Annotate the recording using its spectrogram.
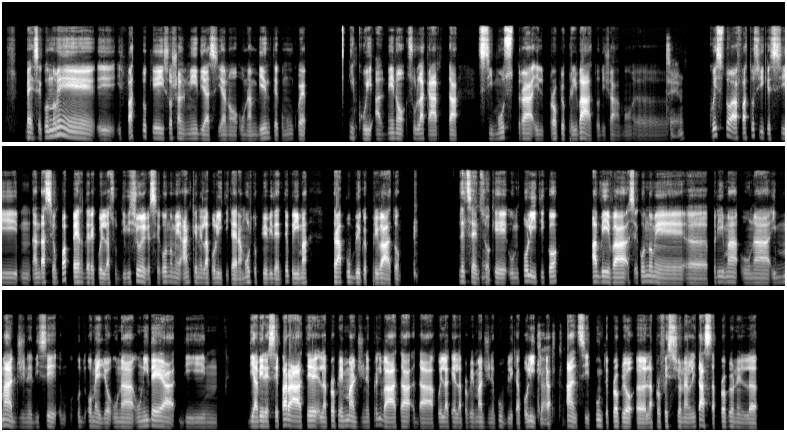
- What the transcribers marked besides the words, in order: lip smack; tapping; other background noise
- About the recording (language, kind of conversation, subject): Italian, podcast, In che modo i social media trasformano le narrazioni?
